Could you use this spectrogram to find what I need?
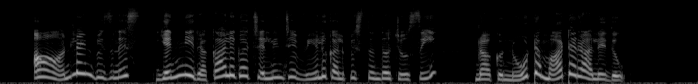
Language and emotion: Telugu, surprised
